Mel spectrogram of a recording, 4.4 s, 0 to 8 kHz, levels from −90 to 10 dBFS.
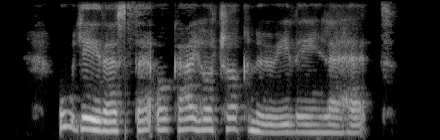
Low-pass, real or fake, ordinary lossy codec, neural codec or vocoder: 7.2 kHz; real; Opus, 24 kbps; none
